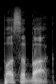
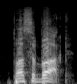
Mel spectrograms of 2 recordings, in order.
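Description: First: Said in the usual way. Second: Loud bid call. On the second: Retold or imitated. Bidder calling out his opening bid, loud.

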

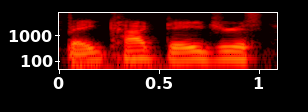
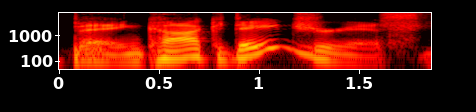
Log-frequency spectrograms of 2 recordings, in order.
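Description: First: Said in the usual way. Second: BANGKOK DANGEROUS announced slowly, with a falling DANGEROUS; slow, showy title announcement of Bangkok Dangerous; dramatic title reveal. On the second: Real, not acted. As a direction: draw out DANGEROUS like a big reveal.

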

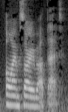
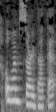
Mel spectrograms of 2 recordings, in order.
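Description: First: Sincere apology. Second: Quick, hollow "Oh, I'm sorry about that" rattled off; mock empty apology. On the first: Shown as a demonstration. When she truly apologizes to someone, sincere and measured. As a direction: say it like you truly mean it. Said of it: "there is no doubt in their mind that I mean it". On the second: Mocking people who apologize for every movement, hurried hollow sorry. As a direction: toss it off like a reflex. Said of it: "you need to apologize for".

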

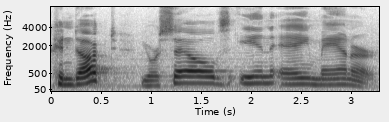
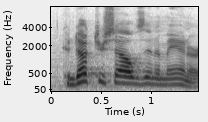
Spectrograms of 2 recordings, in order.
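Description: First: Slow emphatic reading. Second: Said in the usual way. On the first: Shown as a demonstration. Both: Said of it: "five words here in English".

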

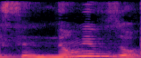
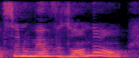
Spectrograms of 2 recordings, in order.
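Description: First: Said in the usual way. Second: Higher and louder protest, hamming it up; mock outraged reply. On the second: Vlogger acting the other Exile singer, mock outraged. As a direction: fire back you never warned me. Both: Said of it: "aí o outro fala".

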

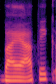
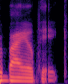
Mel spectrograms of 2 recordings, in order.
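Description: First: Biopic as bye-OP-ic; biopic rhyming with myopic; first option. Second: Biopic as BYE-oh-pick; biopic as bio plus pick; second option. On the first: Co-host reading the question, first option bye-OP-ic. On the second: Co-host reading the question, second option BYE-oh-pick. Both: Shown as a demonstration. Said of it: "Is it pronounced biopic or biopic?".

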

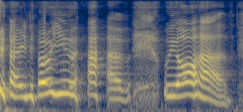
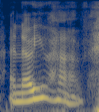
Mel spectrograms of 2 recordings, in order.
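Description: First: A loud, higher laughing repeat, the words bursting out; laughing loudly. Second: Said in the usual way. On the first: Real, not acted. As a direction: laugh it out big and knowing.

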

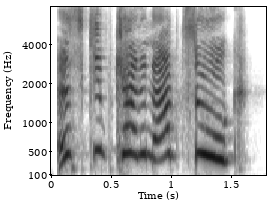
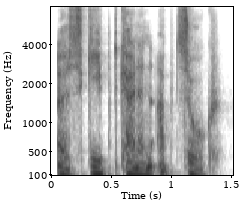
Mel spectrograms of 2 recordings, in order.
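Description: First: High, loud, frantic cry; panicked girl screaming at the ghost. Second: Low, calm, baffled man; puzzled Lucian. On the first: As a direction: she shouts in terror at the useless gun. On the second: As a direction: lower voice, simply confused. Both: A narrator's reading.

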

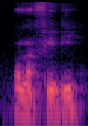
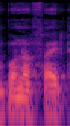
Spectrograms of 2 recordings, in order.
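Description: First: "Bona fide" with fide as two syllables, "FEE-dee"; "Bona fide" ending in an ee sound; Latin-style pronunciation. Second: "bona fide" with fide rhyming with "side"; "bona fide" ending in a long-i "fide"; anglicized pronunciation. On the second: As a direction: say "bona fide" with fide as one syllable, like "fied". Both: Shown as a demonstration. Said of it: "can be pronounced as".

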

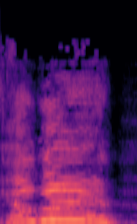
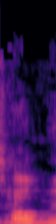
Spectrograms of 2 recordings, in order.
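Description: First: Put-on very high, loud girlish shriek; screaming little girl. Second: Said in the usual way. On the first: Parrot screaming for help, in a little girl's shrill scream. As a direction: scream for help like a small child. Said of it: "screaming, like, in a little girl's voice". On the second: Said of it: "it just screams".

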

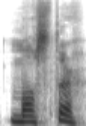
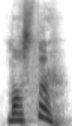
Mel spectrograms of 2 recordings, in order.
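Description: First: Dry repeat. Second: High, sceptical question; mock incredulous. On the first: Retold or imitated. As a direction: repeat it drily. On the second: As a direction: raise it in disbelief. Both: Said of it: "and you're like".

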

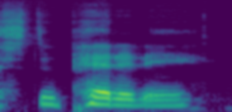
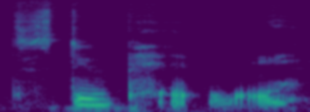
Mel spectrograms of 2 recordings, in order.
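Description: First: Said in the usual way. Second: Slow, drawn-out whisper; whispered repeat. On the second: Retold or imitated. Patient repeating her retort about working on anger, whispered. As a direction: whisper it slowly, letting each syllable sit.

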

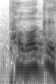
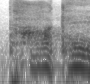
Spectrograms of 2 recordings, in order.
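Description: First: たわけ with a clear わ in the middle; standard tawake. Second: たけ said as taake, with a long あ in place of わ; Nagoya taake. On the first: The pastor shows the standard たわけ before Yoko's correction. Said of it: "「わ」と発音しないで". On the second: The native Nagoya way Yoko taught him, slow taake. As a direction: drop the わ and stretch the あ: taake. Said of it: "「あ」と発音するの". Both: Shown as a demonstration.

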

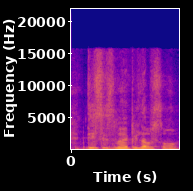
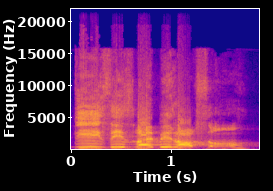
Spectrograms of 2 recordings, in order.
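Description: First: A proud father's boast, pitched higher; a proud father mildly boasting about his son; bragging proud father. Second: Huge proud shout, much higher and louder, slow; the father screams over the crowd at the Jordan; screaming. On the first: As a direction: show off your son, a bit higher and louder. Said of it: "He was bragging". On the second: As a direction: roar it from heaven so the whole river hears. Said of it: "And he screamed". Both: Retold or imitated.

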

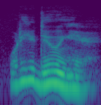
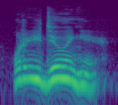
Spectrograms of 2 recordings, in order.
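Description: First: Soft and tender, much softer; gently ask, like a loving father; lovingly. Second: Said in the usual way. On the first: Acted. God gently asking a struggling believer, tender and soft. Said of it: "lovingly say". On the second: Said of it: "repeated take".

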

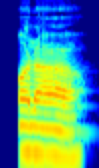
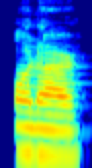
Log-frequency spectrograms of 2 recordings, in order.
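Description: The two takes are said the same way.

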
